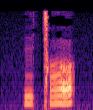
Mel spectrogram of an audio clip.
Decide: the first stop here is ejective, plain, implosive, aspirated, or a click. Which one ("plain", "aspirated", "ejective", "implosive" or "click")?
click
